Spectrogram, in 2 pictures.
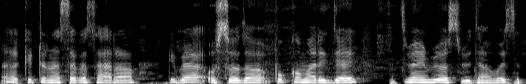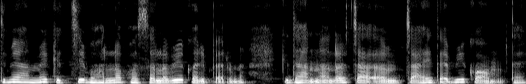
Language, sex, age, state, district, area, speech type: Odia, female, 30-45, Odisha, Kendujhar, urban, spontaneous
